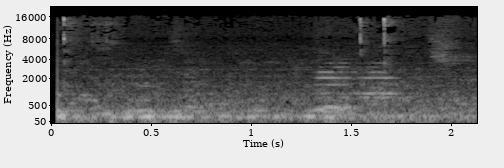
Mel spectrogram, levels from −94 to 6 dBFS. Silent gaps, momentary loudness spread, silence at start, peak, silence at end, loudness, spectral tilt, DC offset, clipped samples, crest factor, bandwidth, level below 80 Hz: none; 7 LU; 0 s; -8 dBFS; 0 s; -34 LUFS; -6 dB/octave; under 0.1%; under 0.1%; 26 dB; 16.5 kHz; -52 dBFS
